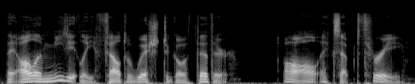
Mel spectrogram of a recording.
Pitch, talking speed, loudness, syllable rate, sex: 105 Hz, 175 wpm, -21 LUFS, 5.2 syllables/s, male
